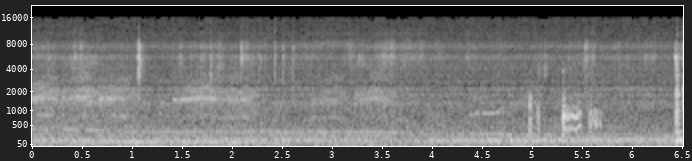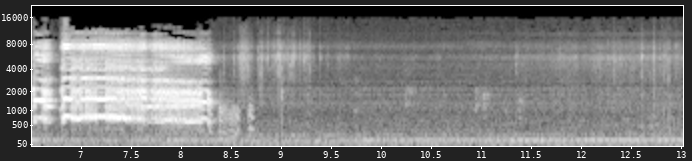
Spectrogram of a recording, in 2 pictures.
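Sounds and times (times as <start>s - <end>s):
hens clucking softly: 0.0s - 5.9s, 8.0s - 8.9s
rooster crowing: 6.5s - 8.5s.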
